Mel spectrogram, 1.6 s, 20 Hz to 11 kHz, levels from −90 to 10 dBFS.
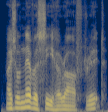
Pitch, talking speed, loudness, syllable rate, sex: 125 Hz, 260 wpm, -17 LUFS, 6.3 syllables/s, male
